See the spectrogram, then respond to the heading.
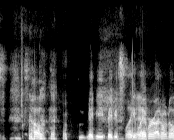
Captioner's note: hosts laugh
